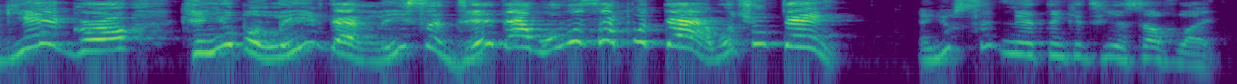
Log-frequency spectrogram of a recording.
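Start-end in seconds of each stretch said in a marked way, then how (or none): 0.0-4.2 high, loud gossipy phone voice; animated mock girlfriend chatter. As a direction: mimic a friend eagerly fishing for agreement. Acting out friend calling back for gossip.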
